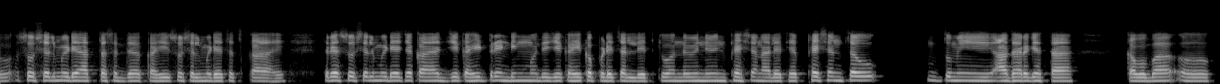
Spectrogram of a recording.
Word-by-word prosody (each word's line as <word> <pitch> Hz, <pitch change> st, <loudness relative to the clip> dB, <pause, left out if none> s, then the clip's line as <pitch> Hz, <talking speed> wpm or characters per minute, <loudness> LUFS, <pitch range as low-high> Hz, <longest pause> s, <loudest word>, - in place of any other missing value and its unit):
अ, -, -, -14 dB
social 180 Hz, -1 st, +2 dB
media, 175 Hz, -1 st, +3 dB
आत्ता 170 Hz, 0 st, -1 dB
सध्या 165 Hz, -1 st, -2 dB
काही 160 Hz, 0 st, 0 dB
सोशल 170 Hz, -1 st, -1 dB
मीडियाचाच 165 Hz, 0 st, -1 dB
काळ 155 Hz, -1 st, 0 dB
आहे. 145 Hz, +1 st, -4 dB, 0.4 s
तर 180 Hz, -, -2 dB
या 180 Hz, -, +6 dB
सोशल 185 Hz, 0 st, -1 dB
मीडियाच्या 175 Hz, 0 st, +1 dB
काळात 175 Hz, -1 st, +1 dB
जे 175 Hz, 0 st, +1 dB
काही 175 Hz, +1 st, +2 dB
ट्रेंडिंगमध्ये 175 Hz, -2 st, -1 dB
जे 170 Hz, +1 st, +1 dB
काही 165 Hz, 0 st, +2 dB
कपडे 170 Hz, -1 st, +1 dB
चालले 160 Hz, -1 st, 0 dB
आहेत 160 Hz, 0 st, -1 dB
किंवा 170 Hz, -1 st, -1 dB
नवीन-नवीन 170 Hz, 0 st, -1 dB
फॅशन 175 Hz, 0 st, 0 dB
आल्या 165 Hz, 0 st, +1 dB
आहेत, 160 Hz, -, -16 dB
या -, -, -20 dB
फॅशनचा 185 Hz, 0 st, +2 dB, 0.9 s
तुम्ही 175 Hz, -2 st, 0 dB
आधार 170 Hz, 0 st, +3 dB
घेता, 165 Hz, -1 st, +2 dB, 0.6 s
का 165 Hz, -, +1 dB
बाबा 170 Hz, +2 st, +1 dB
अ, 165 Hz, -3 st, -2 dB
170 Hz, 175 wpm, -24 LUFS, 165-175 Hz, 0.9 s, या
